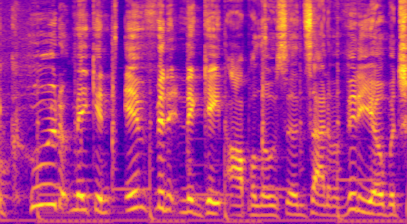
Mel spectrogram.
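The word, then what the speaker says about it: Apollousa: card we are going to talk about is apollosa goddess of the bow see i finally said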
